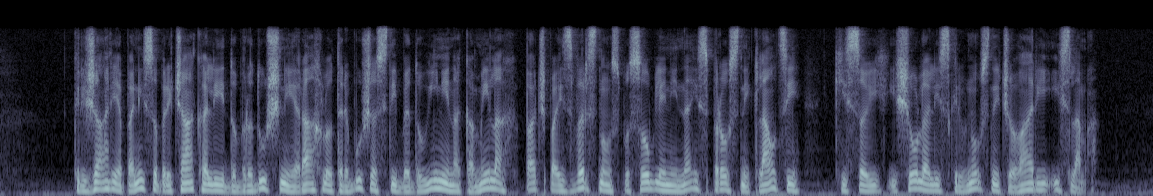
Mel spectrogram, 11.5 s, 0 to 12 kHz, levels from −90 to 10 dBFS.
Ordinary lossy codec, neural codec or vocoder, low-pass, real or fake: none; none; 7.2 kHz; real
